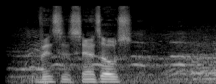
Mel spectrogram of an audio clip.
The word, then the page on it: Vincent Santos: vihn SENT SAN tohs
